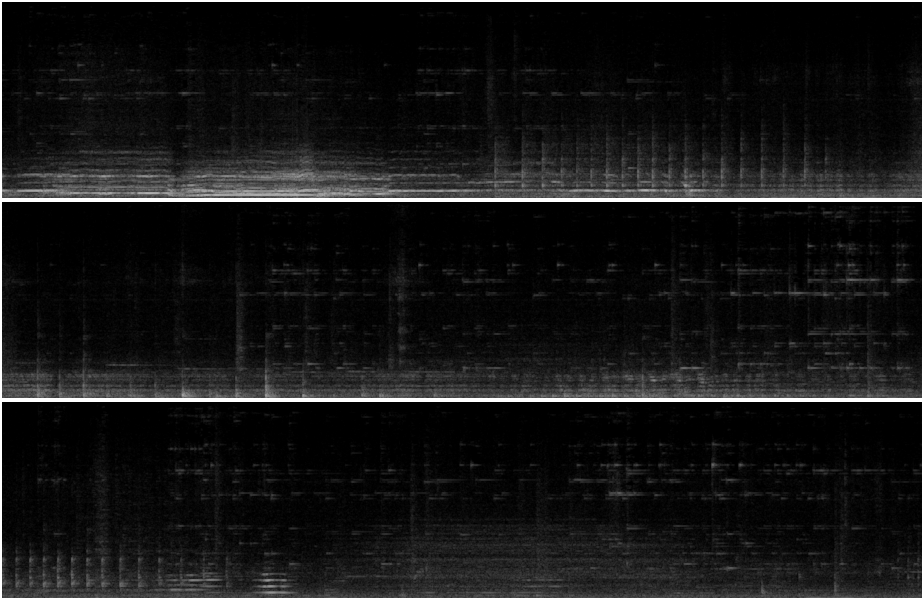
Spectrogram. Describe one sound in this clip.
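A double bass is plucked.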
